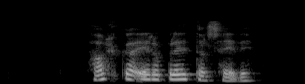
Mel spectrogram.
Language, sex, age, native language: Icelandic, female, 50-59, Icelandic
